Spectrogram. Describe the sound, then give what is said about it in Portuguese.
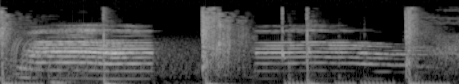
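A cat meows repeatedly, drawn-out and insistent, with a brief pause between the first cry and the next two. It is not loud, with no talking over it. “Que, cara, ó o gato.”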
